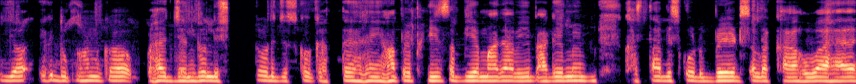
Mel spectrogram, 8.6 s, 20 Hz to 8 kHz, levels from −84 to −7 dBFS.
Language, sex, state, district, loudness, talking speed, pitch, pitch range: Hindi, male, Bihar, Araria, -16 LUFS, 205 wpm, 145 Hz, 140-150 Hz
